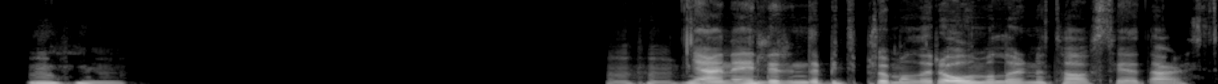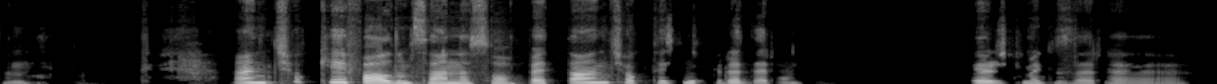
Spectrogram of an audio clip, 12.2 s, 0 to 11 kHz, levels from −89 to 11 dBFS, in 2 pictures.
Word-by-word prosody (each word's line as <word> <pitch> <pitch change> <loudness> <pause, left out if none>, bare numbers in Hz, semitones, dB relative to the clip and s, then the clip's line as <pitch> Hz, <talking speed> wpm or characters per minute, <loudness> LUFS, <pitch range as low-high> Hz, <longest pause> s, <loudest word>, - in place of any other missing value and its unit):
Hı - - -4 0.2
hı. 155 -4 -8 2.4
Hı 160 - -17
hı. 160 0 -16
Yani 160 -5 +2
ellerinde 165 -1 -1
bir 175 - -8
diplomaları 140 -1 -2
olmalarını 145 -3 +1
tavsiye 135 -1 -7
edersin. 135 +3 -10 1.0
Ben 275 +2 +6
çok 355 +5 -9
keyif 310 -3 +4
aldım 235 -5 +8
senle 195 -2 +2
sohbetten, 190 +9 +2
çok 265 -4 -6
teşekkür 230 0 -8
ederim. 140 -6 -6 0.8
Görüşmek 215 -1 -4
üzere. 165 -2 -15
175 Hz, 110 wpm, -22 LUFS, 150-220 Hz, 2.4 s, aldım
